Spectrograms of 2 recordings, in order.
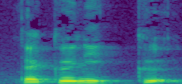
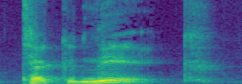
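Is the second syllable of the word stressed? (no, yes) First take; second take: no; yes. First: The second syllable is not stressed. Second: The second syllable is stressed. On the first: The speaker calls it wrong. "テクニックではありません。" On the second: The speaker calls it right. "2 のところを強く言えば、まず通じます。"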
